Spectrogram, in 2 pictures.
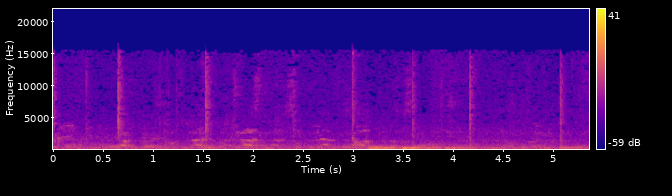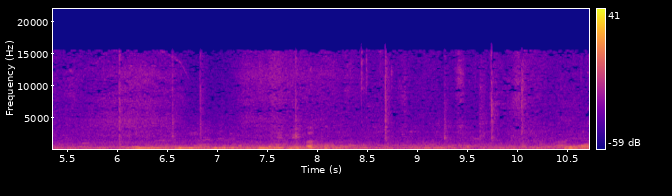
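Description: Indistinct voices talking, strongest about three seconds in and again from about six to eight seconds in, with a scatter of faint sharp clicks.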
